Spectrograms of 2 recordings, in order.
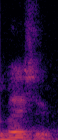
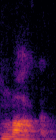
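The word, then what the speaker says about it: Macek: I thought it was Masick. It's pronounced Mock.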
